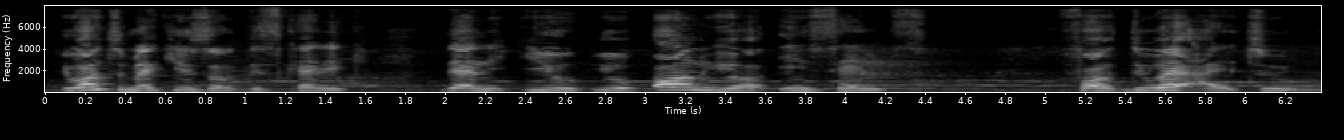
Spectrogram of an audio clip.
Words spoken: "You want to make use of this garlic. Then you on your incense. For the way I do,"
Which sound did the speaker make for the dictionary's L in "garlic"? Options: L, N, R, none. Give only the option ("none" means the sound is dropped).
none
